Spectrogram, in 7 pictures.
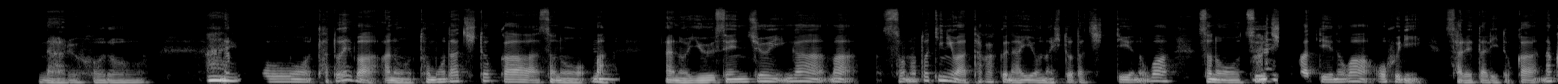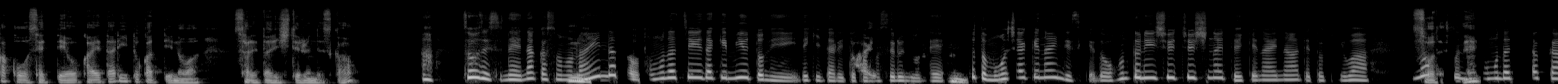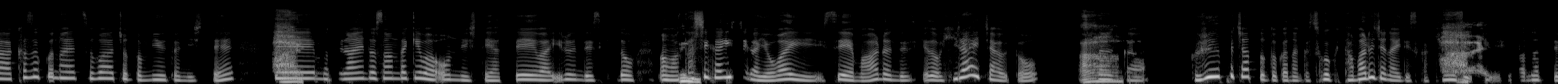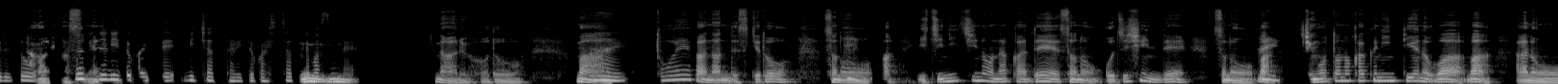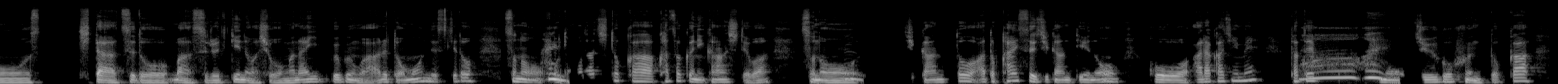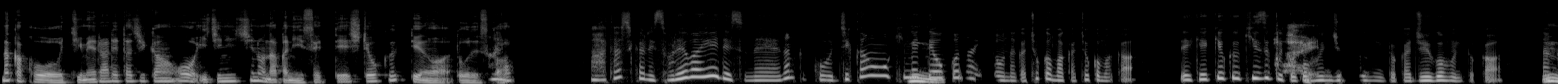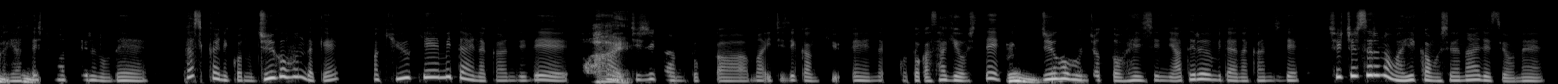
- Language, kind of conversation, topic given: Japanese, advice, 通知で集中が途切れてしまうのですが、どうすれば集中を続けられますか？
- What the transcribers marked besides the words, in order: other background noise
